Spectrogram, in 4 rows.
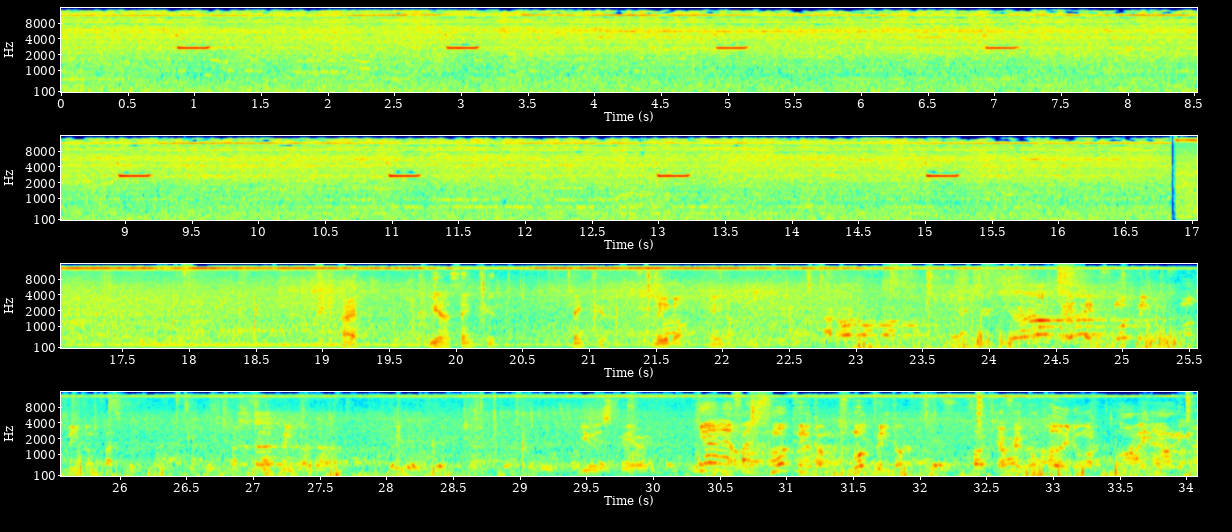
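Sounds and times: industrial equipment hum: 0.0 - 33.0
short high electronic beeps: 16.9 - 24.1.

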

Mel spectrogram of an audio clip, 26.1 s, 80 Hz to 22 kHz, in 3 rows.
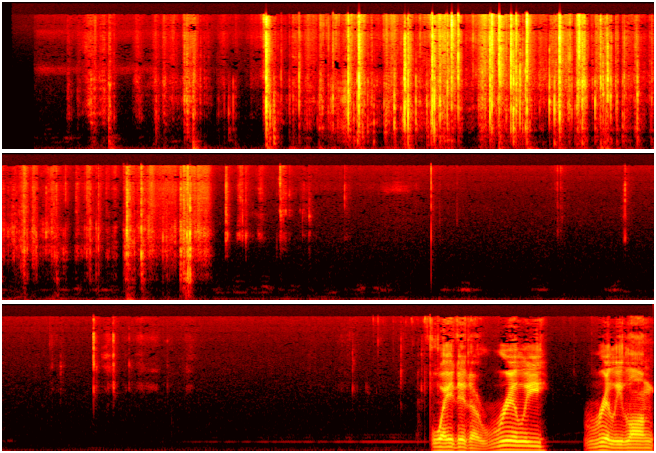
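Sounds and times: stiff plastic crackling: 0.9 - 12.8
cardboard tearing: 1.1 - 11.5.

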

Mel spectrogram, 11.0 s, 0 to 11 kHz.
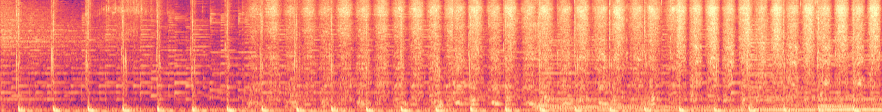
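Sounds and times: hand saw cutting wood: 2.9 - 11.0.

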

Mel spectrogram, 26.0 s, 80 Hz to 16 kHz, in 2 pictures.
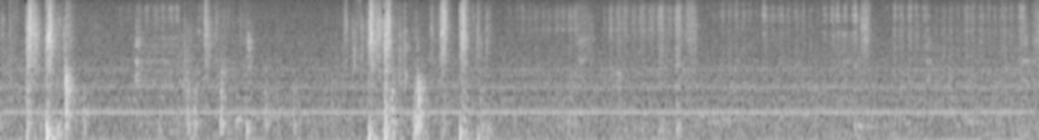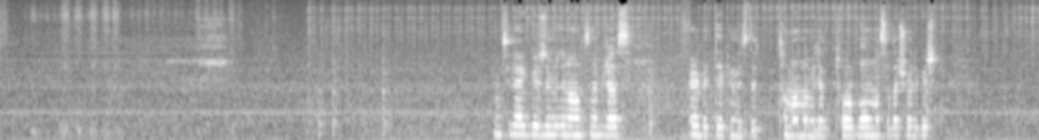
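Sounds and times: pencil scratching on paper: 0.3 - 0.8, 4.6 - 6.1, 6.8 - 16.0, 16.8 - 25.9.

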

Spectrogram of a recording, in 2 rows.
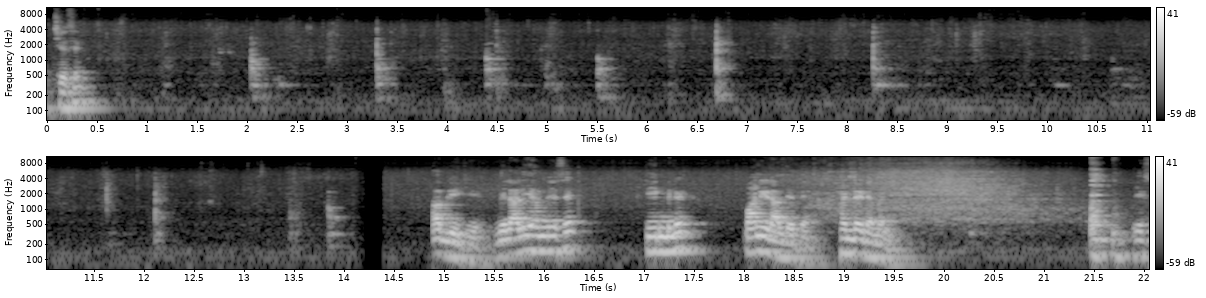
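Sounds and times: vegetables sizzling faintly: 0.0 - 22.0
spatula scraping a metal pan: 0.6 - 14.1.

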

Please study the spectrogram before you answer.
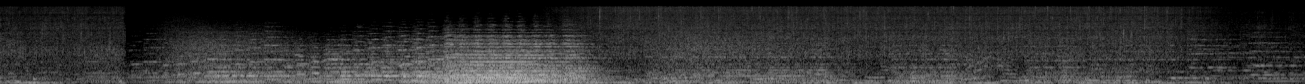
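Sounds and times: gravy sizzling in a frying pan: 0.0 - 1.3, 4.5 - 13.0.

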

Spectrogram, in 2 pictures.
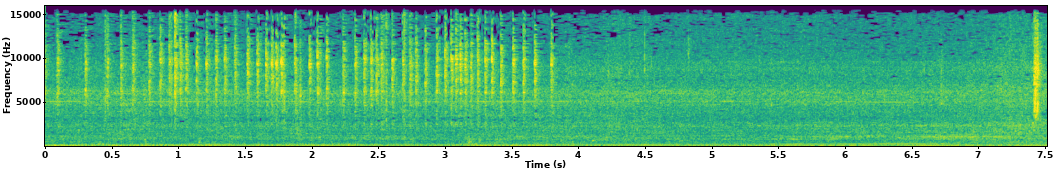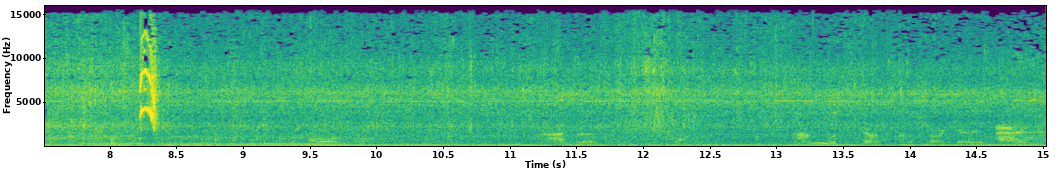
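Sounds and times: fishing reel clicking: 0.0 - 3.9
low mechanical hum: 0.0 - 15.0.

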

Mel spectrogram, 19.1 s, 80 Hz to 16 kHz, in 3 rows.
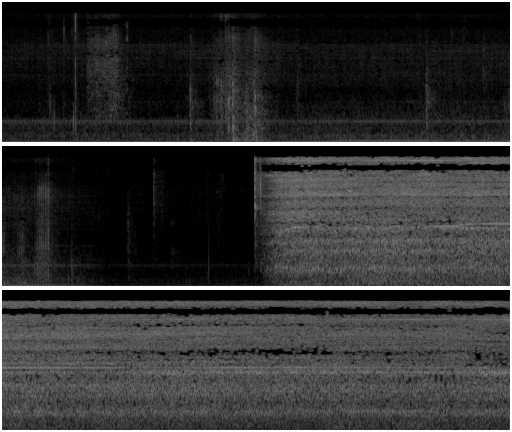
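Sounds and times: hair dryer blowing: 9.5 - 19.0.

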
